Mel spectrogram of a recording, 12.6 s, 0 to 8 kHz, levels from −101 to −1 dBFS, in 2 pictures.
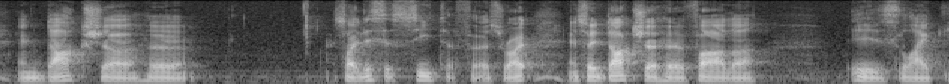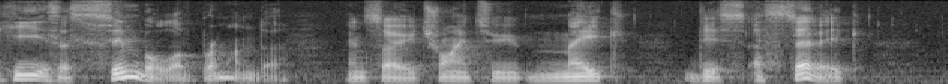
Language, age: English, 30-49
